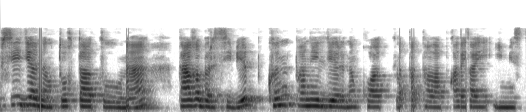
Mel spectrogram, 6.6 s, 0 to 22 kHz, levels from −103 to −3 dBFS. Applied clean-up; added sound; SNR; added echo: none; none; none; none.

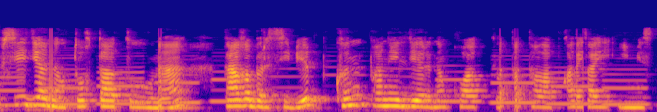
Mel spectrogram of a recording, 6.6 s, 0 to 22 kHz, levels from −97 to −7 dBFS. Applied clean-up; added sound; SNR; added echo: none; Wind instrument, woodwind instrument; 15 dB; none.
